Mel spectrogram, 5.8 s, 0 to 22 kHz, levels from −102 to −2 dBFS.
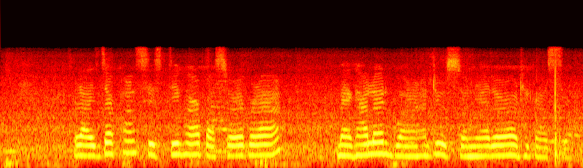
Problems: constant background noise, background conversations at intervals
